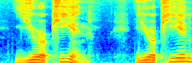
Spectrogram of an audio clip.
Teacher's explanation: European begins with a vowel, E, but the sound is a Y sound, Y, a European.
